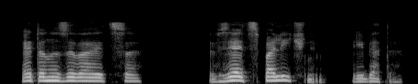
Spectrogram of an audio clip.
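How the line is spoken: Calm. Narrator (Russian): Микки спокойно сказал

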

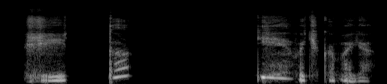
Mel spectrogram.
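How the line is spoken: Uncertain. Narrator (Russian): Лялька неуверенно произнесла

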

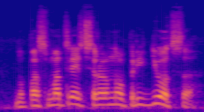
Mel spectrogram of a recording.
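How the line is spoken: Drunken laugh. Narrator (Russian): рассмеялся пьяный Акур

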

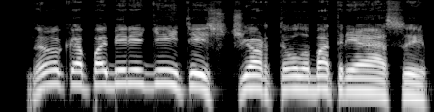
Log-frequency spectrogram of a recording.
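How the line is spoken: Yelling cleaning woman. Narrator (Russian): вопит уборщица

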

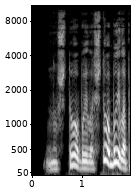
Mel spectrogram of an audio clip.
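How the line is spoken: Grumbling giant. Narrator (Russian): проворчал гигант

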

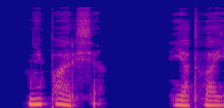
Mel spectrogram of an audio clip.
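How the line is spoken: Soft. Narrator (Russian): негромко сказала

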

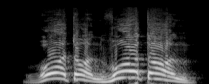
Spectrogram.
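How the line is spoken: Woman shouting. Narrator (Russian): кричал тетка

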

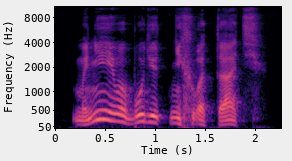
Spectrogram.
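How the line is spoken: Complaining after laughter. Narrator (Russian): Отсмеявшись, пожаловался Бек Нестерову

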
